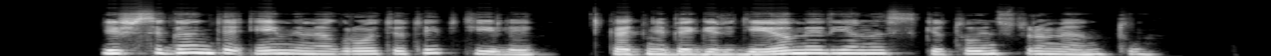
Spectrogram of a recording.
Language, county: Lithuanian, Marijampolė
